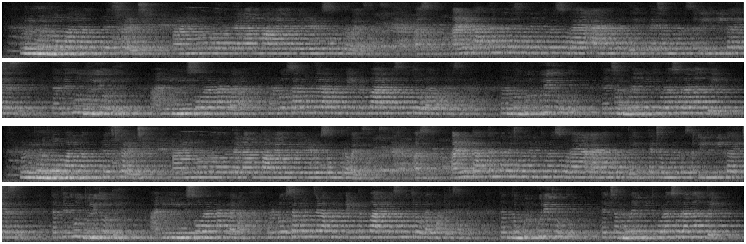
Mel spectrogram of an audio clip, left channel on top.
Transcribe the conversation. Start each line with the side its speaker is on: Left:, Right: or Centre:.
Right: म्हण
Left: हम्म
Right: थडं थोडं पाणी टाकून पेस्ट करायची आणि म त्याला ता वर वेग डोसा उतरवायचा. अस आणि टाकताना त्याच्यामध्ये मी थोडा सोडा ऑडऑन करते त्याच्यामुळे कस इडली करा. करायची असली तर ती थुल
Left: हम्म
Right: थुलीत होते आणि
Left: हम्म हम्म
Right: सोड टाकला ना. तर डोसा पण जर आपण एक बारीक अस उतरवला हॉटेल सारखा तर
Left: हम्म
Right: तो कुर होतो त्यामुळे
Left: हम्म
Right: मी थोडा सोडा घालते.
